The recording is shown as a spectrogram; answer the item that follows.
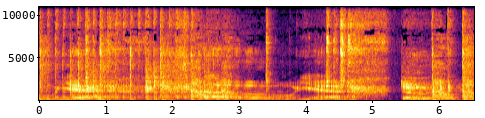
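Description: A song playing loud through a homemade Bluetooth boombox with two 8-inch Rockville marine speakers driven by a 320 W amp. The music drops out briefly about five seconds in, then comes back with a sharp beat.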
